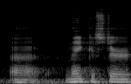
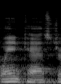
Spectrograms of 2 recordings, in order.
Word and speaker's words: Lancaster: family trip down to Lancaster, Pennsylvania. It's not Lancaster like the Southerns like to pronounce it, it's Lancaster.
